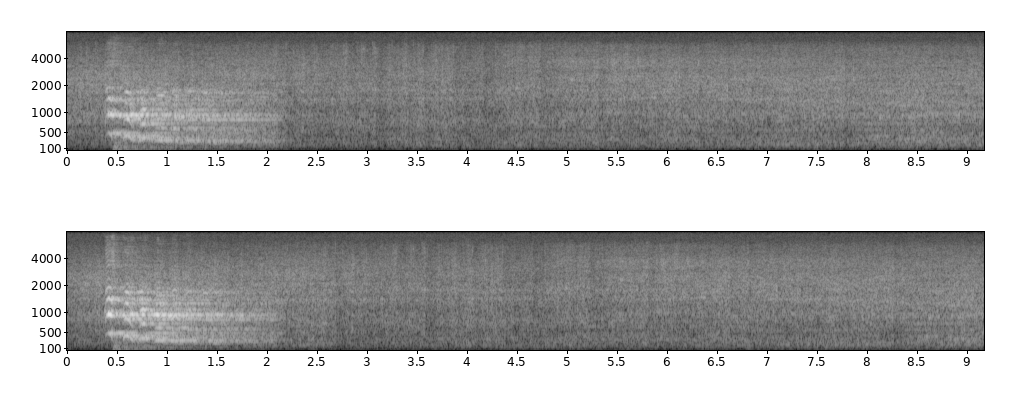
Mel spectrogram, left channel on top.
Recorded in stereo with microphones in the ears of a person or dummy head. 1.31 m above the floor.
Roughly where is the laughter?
Right.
